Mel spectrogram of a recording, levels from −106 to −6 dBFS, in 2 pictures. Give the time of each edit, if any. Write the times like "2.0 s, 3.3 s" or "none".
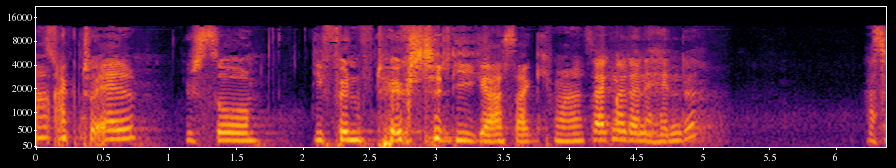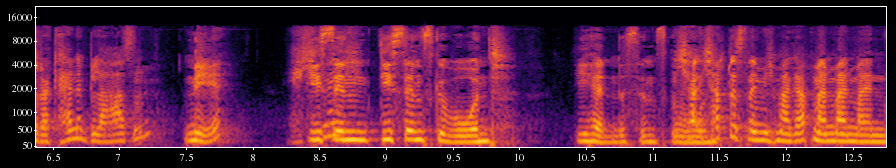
none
